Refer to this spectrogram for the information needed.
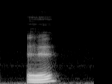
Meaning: disjunctive form of ils; them
- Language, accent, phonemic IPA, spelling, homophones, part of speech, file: French, France, /ø/, eux, euh / œufs, pronoun, Fr-eux.ogg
